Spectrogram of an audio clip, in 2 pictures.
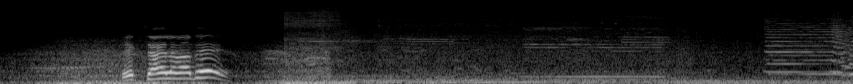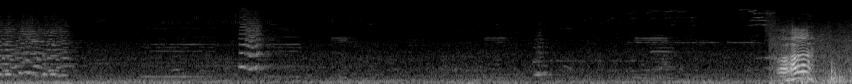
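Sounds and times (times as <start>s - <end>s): street traffic rumble: 0.0s - 17.0s
vehicle horn: 2.8s - 6.9s, 7.6s - 12.1s.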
